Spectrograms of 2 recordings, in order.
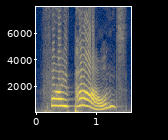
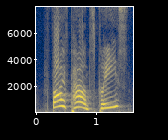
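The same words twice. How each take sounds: First: High, loud indignant "Five pounds?"; snorting in disbelief. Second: Said in the usual way. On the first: A narrator's reading. Daddy Pig shocked by the price, high snorting disbelief. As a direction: scoff at the price. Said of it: "snorts Daddy Pig".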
